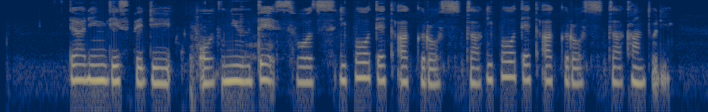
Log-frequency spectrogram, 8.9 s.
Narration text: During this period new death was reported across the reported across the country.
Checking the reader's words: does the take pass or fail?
pass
